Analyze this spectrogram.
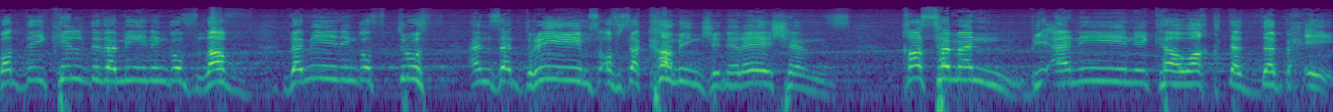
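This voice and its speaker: In an Arabic accent, a man uses a raised, projected voice at an extremely high pitch and a very slow pace, with noticeable background noise. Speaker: rally speaker. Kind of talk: rally speech. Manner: impassioned.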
